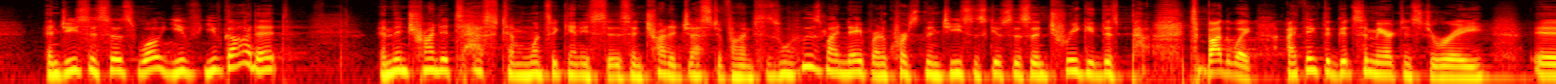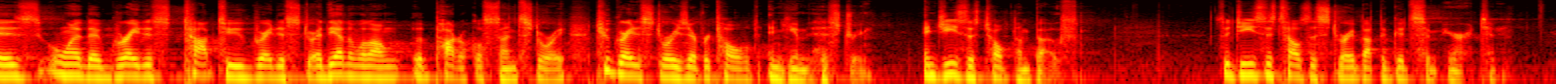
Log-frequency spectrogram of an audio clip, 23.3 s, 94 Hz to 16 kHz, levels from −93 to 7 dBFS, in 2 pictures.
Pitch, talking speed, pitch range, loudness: 160 Hz, 225 wpm, 145-185 Hz, -25 LUFS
